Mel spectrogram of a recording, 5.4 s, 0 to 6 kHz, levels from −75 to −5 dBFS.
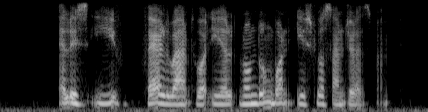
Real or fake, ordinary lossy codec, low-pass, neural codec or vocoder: fake; Opus, 16 kbps; 5.4 kHz; autoencoder, 22.05 kHz, a latent of 192 numbers a frame, VITS, trained on many speakers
